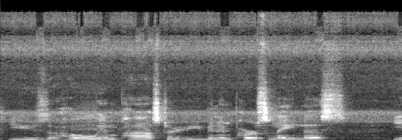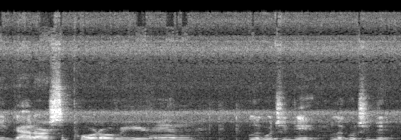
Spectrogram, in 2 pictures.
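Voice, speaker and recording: A man's voice: mid-range voice, fairly even intonation, moderate pace, a little mellow, rough recording. Ranting man with faint noise behind. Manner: ranting, repetitive, profane. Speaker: commentator. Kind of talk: heated monologue.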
